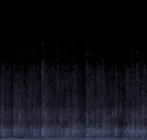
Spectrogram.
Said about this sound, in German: Komm, lass uns, komm, lasst uns einen Applaus geben für jede Person. Für jede Person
